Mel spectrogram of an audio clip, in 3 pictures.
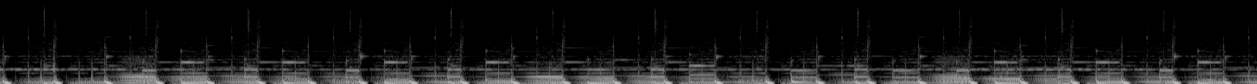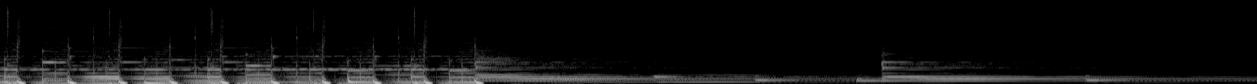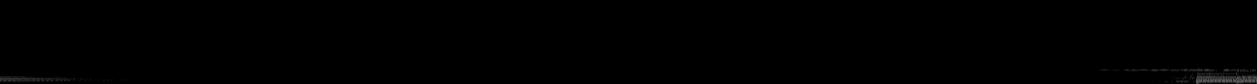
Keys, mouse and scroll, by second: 2.0 ctrl+space, 2.6 scroll down 1, 3.0 z, 9.6 shift+click, 10.0 c, 15.3 shift+click, 19.8 double click, 20.3 scroll down 1, 20.6 z, 21.8 ctrl+space, 22.6 double click, 22.9 Down, 24.4 Down, 24.6 Down, 25.4 shift+click, 26.3 Down, 26.7 Down, 26.9 Down, 27.0 Down, 27.2 Down, 27.5 Down, 27.7 Down, 29.0 Down, 29.6 Down, 29.8 Down, 30.0 Down, 30.1 Down, 30.3 Down, 30.6 Up, 31.4 scroll down 1, 31.9 z, 33.2 ctrl+space, 34.5 ctrl+space, 35.4 double click.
